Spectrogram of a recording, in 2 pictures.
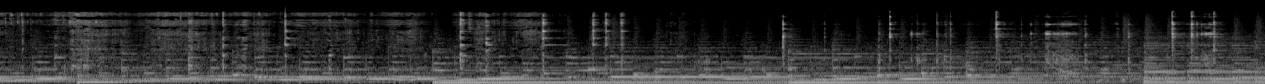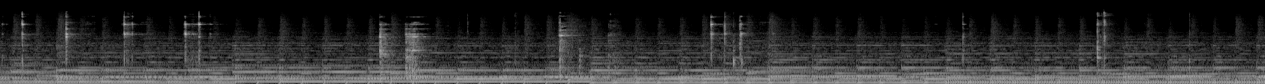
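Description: Background music, over scattered sharp metallic clinks of a spoon and ingredients against a stainless-steel mixer-grinder jar, most of them in the middle stretch.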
